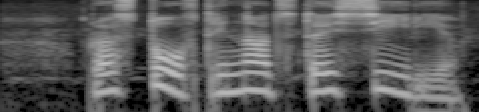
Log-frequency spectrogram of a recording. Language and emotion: Russian, angry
